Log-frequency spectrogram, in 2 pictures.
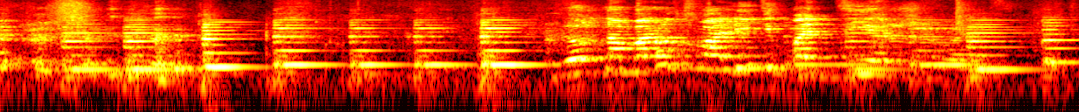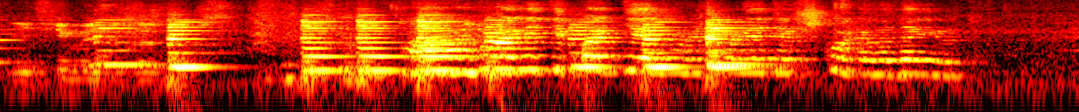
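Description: An electronic keyboard played by hand: a melody of short separate notes, a few per second, with fuller note clusters in places, stopping just before the end.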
